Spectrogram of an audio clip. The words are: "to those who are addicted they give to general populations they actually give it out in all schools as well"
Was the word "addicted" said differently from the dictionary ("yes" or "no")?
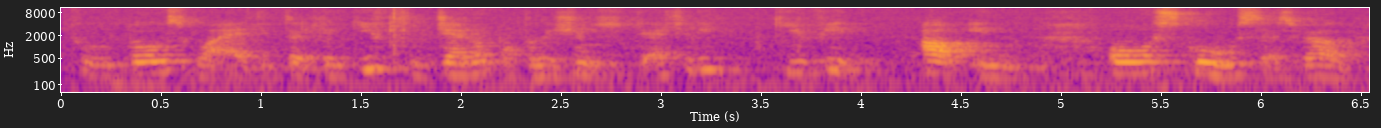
yes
